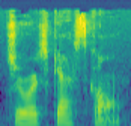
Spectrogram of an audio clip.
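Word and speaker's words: George Gascón: George Gascon.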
